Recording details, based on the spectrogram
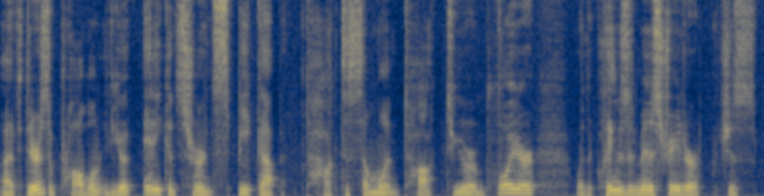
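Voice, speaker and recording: A man doing a spoken ASMR office roleplay as a claims administrator, reading forms aloud and explaining them in a halting, stammering, reassuringly repetitive way. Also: mid-range voice, lively intonation, a little mellow, no room sound.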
